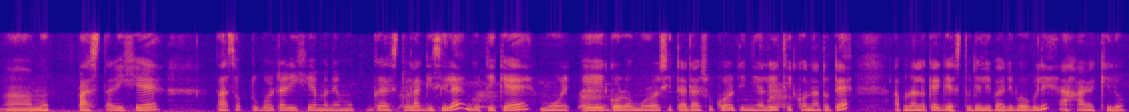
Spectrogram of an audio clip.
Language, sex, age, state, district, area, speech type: Assamese, female, 18-30, Assam, Majuli, urban, spontaneous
